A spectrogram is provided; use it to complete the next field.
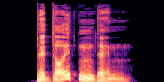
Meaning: inflection of bedeutend: 1. strong genitive masculine/neuter singular 2. weak/mixed genitive/dative all-gender singular 3. strong/weak/mixed accusative masculine singular 4. strong dative plural
- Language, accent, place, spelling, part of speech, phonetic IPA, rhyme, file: German, Germany, Berlin, bedeutenden, adjective, [bəˈdɔɪ̯tn̩dən], -ɔɪ̯tn̩dən, De-bedeutenden.ogg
